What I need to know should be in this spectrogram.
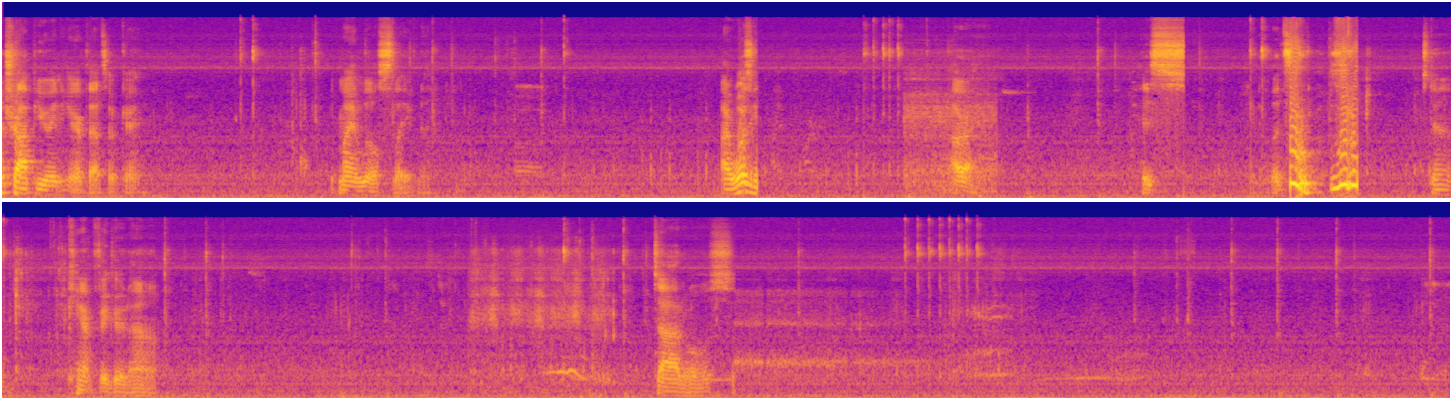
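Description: A mouse clicks.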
